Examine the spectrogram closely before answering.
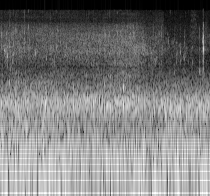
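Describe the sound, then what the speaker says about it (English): Water flooding fishing pellets in a tub to soak them, a faint, steady rush and gurgle of pouring water with no voices. "put them in to your tub like so, and just flood them in water"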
